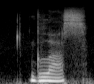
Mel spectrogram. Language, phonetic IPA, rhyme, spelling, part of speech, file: Russian, [ɡɫas], -as, глаз, noun, Ru-глаз.ogg
- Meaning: 1. eye 2. eyesight 3. view, opinion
